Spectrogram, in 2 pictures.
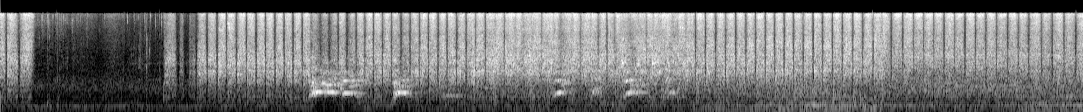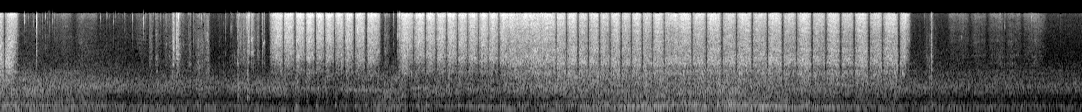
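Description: Sanding block rubbed rapidly back and forth over a cured Bondo body-filler patch on a golf cart's metal panel, wet sanding under running water: a fast, even rasping. It stops briefly near the start and again for a few seconds just past halfway.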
